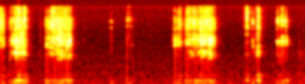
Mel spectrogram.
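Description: Faint computer keyboard typing in several short bursts with silent gaps between them.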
